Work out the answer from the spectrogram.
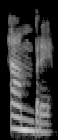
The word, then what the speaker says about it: hombre: last one and very making sure we're not pronouncing the H off we go Ambra hombre muy bien Chico's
